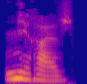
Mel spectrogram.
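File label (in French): "mirage", French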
